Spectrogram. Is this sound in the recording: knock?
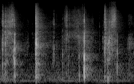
no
